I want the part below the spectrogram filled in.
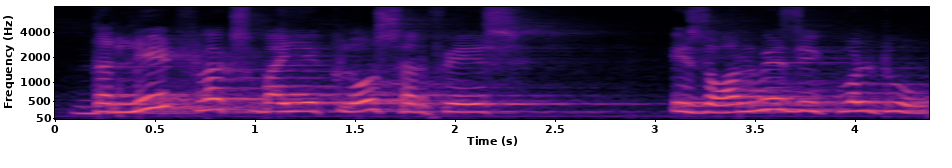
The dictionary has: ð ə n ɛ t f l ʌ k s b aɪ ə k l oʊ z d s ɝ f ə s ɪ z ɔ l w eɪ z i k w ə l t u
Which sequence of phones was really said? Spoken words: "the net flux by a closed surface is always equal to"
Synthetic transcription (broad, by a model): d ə n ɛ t f l ʌ k s b aɪ ə k l oʊ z s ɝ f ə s ɪ z ɔ l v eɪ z i k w ə l t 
